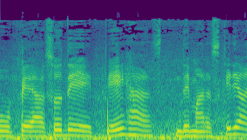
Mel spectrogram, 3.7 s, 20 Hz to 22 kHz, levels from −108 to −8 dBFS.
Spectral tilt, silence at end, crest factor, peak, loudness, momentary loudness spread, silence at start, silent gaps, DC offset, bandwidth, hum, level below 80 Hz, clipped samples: -6.5 dB/octave; 0 s; 12 dB; -6 dBFS; -18 LUFS; 4 LU; 0 s; none; under 0.1%; 13 kHz; none; -28 dBFS; under 0.1%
